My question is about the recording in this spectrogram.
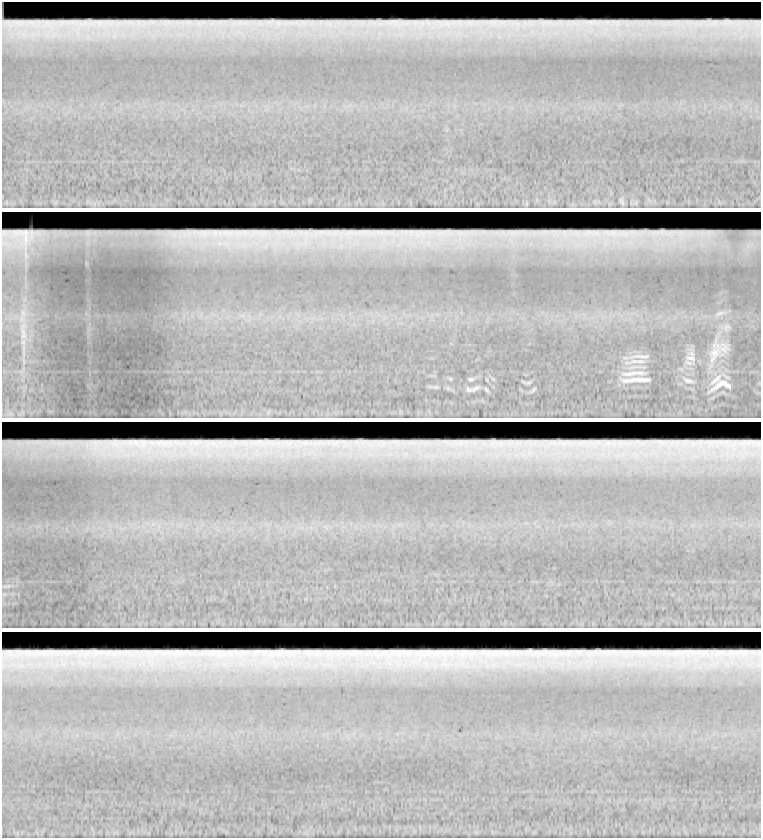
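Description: Steady noise of distillery machinery and air handling on the production floor. It dips briefly about eight seconds in, and a few indistinct voices come through a few seconds later.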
